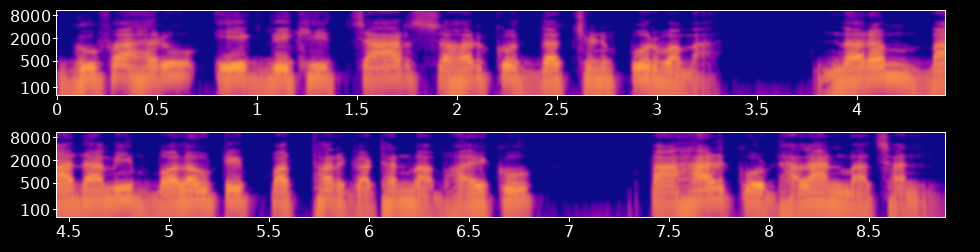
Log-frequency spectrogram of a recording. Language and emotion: Nepali, neutral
